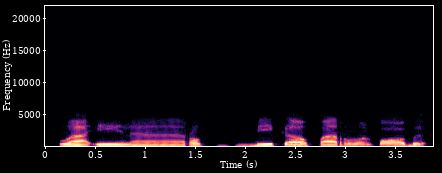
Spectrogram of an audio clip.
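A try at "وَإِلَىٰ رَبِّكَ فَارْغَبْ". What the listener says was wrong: Ko tebal. Robbika. Senyum. Mengalir farghob.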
